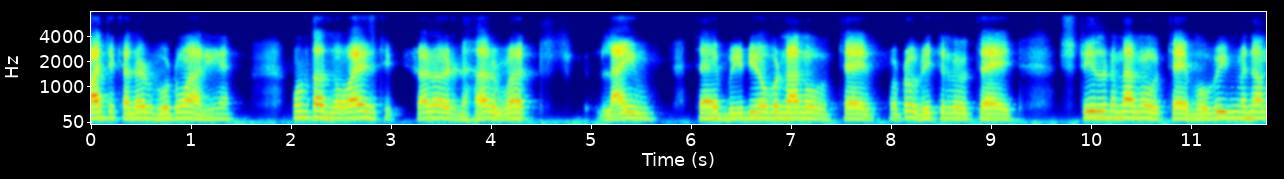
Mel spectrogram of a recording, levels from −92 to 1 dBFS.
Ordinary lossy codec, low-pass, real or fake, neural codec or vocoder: none; 7.2 kHz; fake; codec, 24 kHz, 0.9 kbps, WavTokenizer, large speech release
